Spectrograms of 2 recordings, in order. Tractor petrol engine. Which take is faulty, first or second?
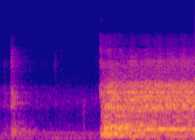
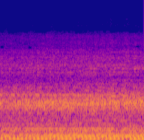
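first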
